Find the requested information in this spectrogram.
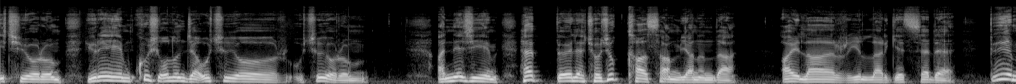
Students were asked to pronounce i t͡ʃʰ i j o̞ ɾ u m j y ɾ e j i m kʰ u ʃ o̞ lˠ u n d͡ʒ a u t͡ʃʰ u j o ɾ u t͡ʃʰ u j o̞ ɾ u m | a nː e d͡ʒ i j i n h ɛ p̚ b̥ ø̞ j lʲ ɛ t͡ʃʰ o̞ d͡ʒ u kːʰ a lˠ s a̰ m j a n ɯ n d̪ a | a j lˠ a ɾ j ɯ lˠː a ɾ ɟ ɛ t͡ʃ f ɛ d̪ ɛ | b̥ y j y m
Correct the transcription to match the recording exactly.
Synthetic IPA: i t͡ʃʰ i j o̞ ɾ u m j y ɾ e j i m kʰ u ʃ o̞ lˠ u n d͡ʒ a u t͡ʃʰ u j o ɾ u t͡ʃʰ u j o̞ ɾ u m | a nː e d͡ʒ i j i m h ɛ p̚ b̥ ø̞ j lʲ ɛ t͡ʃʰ o̞ d͡ʒ u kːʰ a lˠ s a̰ m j a n ɯ n d̪ a | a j lˠ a ɾ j ɯ lˠː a ɾ ɟ ɛ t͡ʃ s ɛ d̪ ɛ | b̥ y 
